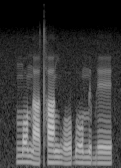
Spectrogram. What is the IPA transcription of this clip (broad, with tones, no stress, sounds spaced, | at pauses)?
m ɔ˦ n aː˨ tʰ aː˦ ŋ w oː˨˦ ɓ oː˦ m ɪ˦ b eː˦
